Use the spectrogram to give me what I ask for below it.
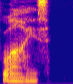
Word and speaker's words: Weyes: So any listeners who aren't familiar, it reads as Wise Blood, W-E-Y-E-S, but it's pronounced Wise. Blood.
